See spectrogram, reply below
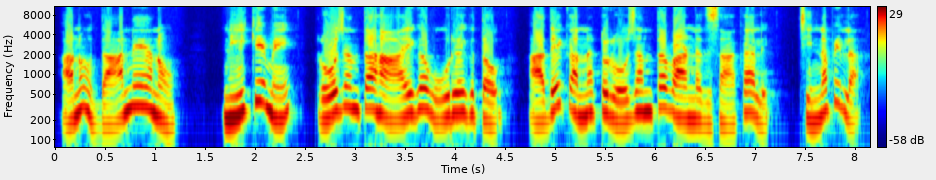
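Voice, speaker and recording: A woman voicing a grumbling, sharp-tongued older mother-in-law in a read-aloud story, scolding and complaining. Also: on the high side, lightly acted.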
